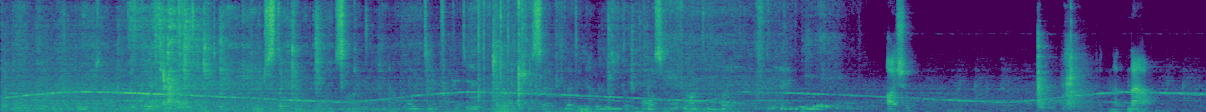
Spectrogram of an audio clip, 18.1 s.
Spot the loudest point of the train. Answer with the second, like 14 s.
3 s.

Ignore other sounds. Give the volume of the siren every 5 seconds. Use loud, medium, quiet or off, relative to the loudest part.
loud, medium, medium, medium.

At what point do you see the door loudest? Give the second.
3 s.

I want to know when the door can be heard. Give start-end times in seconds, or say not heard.
2.1-3.0, 6.3-7.8, 15.5-16.5.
